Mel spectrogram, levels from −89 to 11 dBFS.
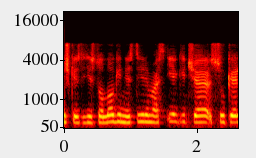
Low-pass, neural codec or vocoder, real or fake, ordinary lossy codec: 7.2 kHz; codec, 16 kHz, 0.9 kbps, LongCat-Audio-Codec; fake; MP3, 48 kbps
